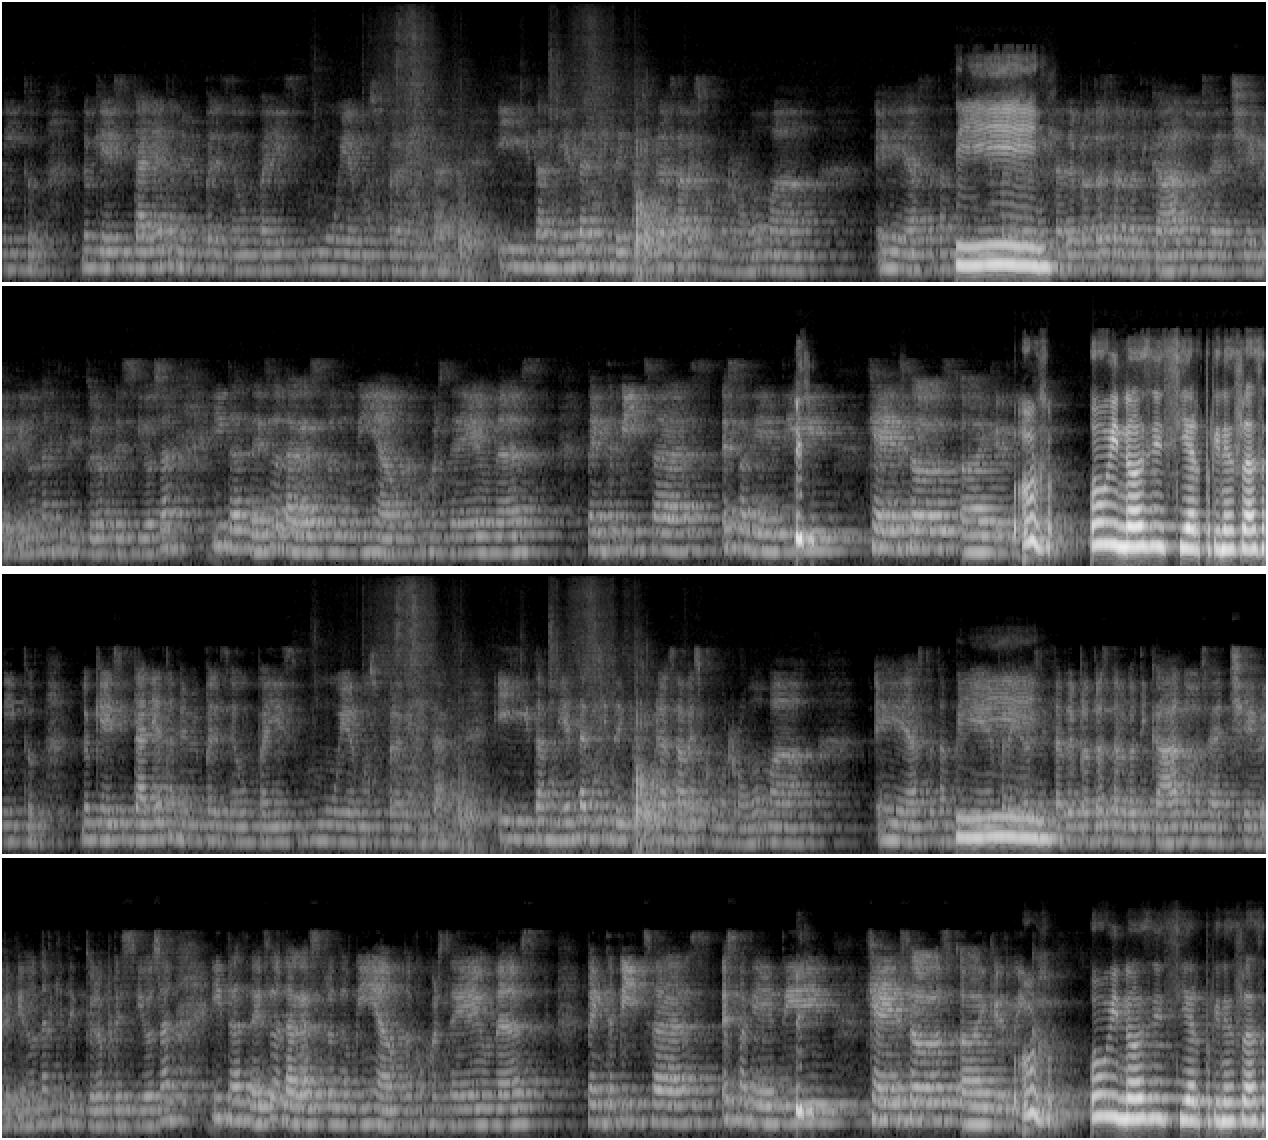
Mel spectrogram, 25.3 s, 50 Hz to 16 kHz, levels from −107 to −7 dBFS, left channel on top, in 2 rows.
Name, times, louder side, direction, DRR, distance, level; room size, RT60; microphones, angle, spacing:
voice 1, 0.0-8.4 8.7-20.9 21.1-23.1, right 1 dB, 80° right, 0 dB, 3.2 m, -47 dB
sound 1, 2.9-7.2 8.0-8.1, right 1 dB, 15° right, 2.3 m, -51 dB
voice 2, 9.5-10.5 20.6-20.7 22.8-23.1 23.5-25.2, left 6 dB, 50° left, 21 dB, 0.3 m, -25 dB
18.5 x 7.1 x 7.8 m, 1.5 s
head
